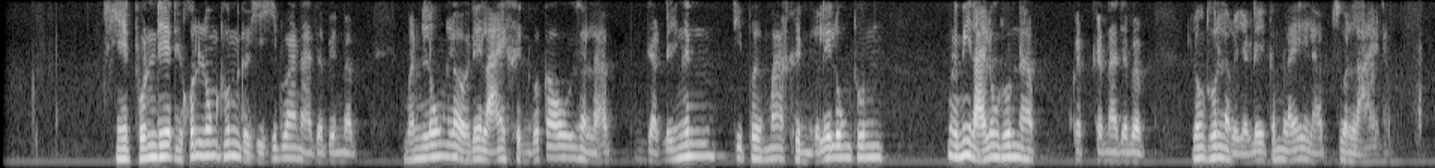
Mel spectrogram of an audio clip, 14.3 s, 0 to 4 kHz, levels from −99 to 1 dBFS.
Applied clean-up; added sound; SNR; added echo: none; none; none; none.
